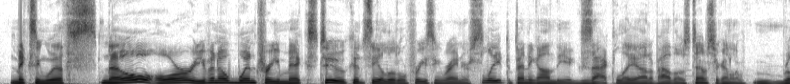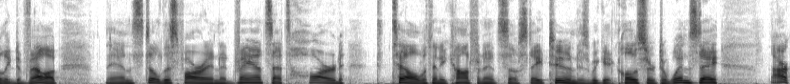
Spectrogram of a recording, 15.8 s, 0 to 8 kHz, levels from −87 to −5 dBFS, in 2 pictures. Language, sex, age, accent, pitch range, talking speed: English, male, 50-69, American, 125-180 Hz, 205 wpm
